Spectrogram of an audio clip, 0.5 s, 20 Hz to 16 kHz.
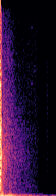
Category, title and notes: Instrument samples > Percussion
kick bubinga 1
attack, bass, bass-drum, bassdrum, beat, bubinga, death-metal, drum, drums, fat-drum, fatdrum, fat-kick, fatkick, forcekick, groovy, headsound, headwave, hit, kick, mainkick, metal, Pearl, percussion, percussive, pop, rhythm, rock, thrash, thrash-metal, trigger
